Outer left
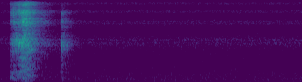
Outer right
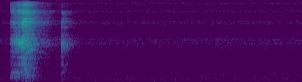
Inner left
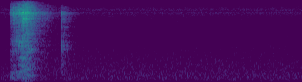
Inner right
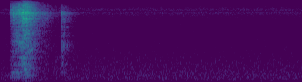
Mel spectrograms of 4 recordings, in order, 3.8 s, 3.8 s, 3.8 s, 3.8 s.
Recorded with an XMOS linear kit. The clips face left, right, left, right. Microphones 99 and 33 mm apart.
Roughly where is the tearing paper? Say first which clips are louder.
Even, even; centre.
